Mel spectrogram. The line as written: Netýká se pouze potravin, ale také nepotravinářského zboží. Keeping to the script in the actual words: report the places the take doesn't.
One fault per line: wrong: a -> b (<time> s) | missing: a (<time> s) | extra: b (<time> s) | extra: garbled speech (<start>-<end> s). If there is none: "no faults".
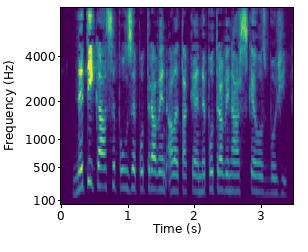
no faults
